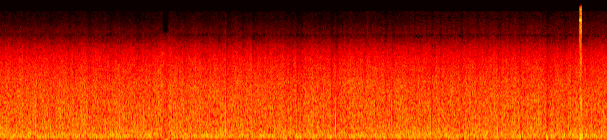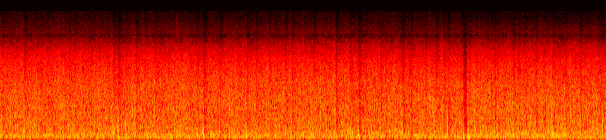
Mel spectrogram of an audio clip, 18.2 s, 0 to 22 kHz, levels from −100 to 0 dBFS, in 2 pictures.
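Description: At 2.43 to 2.54 s the sound holds on a single moment for about 90 ms, then carries on with nothing skipped. This is a short stall from a late packet: the jitter buffer ran dry, so the receiver stretched the last audio to fill the 90 ms wait. Everything afterwards plays about 90 ms later.

From 8.70 to 8.72 s a sudden, loud burst of harsh digital noise cuts in for about 21 ms. This is an uninitialised buffer: a block was played before any audio was written into it, so leftover memory came out as samples. Its length fits a 1024-sample block.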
